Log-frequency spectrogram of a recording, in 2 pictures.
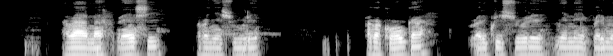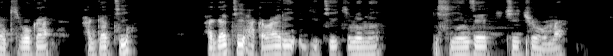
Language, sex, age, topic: Rundi, male, 18-24, education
